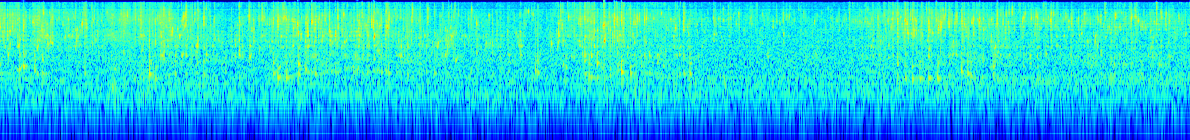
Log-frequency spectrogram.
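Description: Steady trickling and splashing water fills the recording, with no animal voice standing out.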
